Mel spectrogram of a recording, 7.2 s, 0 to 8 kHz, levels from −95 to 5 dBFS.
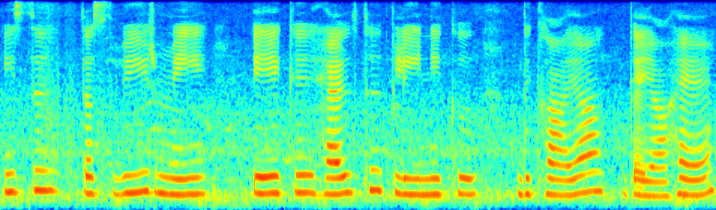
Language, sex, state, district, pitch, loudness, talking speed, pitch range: Hindi, female, Haryana, Jhajjar, 235 Hz, -18 LUFS, 75 wpm, 225-255 Hz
